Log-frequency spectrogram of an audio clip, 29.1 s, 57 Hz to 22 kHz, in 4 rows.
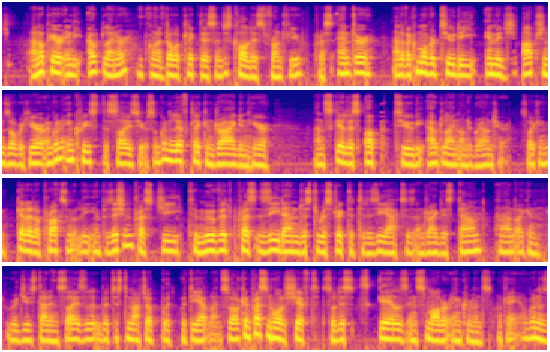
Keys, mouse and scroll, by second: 2.3-21.6 drag, 4.0 Return, 16.6 g, 23.5-29.1 shift+drag, 29.0 scroll up 1.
